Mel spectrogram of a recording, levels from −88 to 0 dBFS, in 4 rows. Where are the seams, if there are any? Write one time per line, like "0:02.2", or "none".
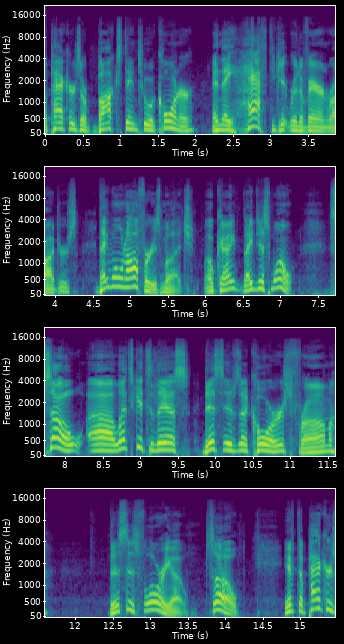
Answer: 0:02.1
0:04.5
0:09.8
